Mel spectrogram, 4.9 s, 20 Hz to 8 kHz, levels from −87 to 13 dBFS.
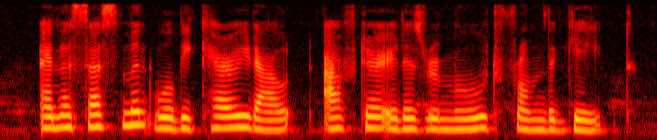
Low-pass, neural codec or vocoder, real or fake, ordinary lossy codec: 7.2 kHz; vocoder, 22.05 kHz, 80 mel bands, WaveNeXt; fake; MP3, 48 kbps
